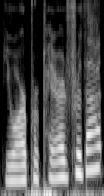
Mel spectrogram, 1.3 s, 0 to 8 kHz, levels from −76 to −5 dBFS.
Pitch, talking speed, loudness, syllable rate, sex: 215 Hz, 230 wpm, -16 LUFS, 6.6 syllables/s, female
